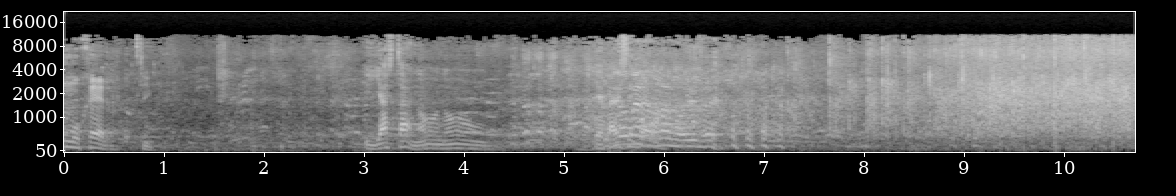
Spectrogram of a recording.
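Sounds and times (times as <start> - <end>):
speech: 0.1 - 1.8, 3.0 - 7.5
laughter: 1.6 - 3.1, 4.2 - 8.0
audience applause: 6.8 - 10.7.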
